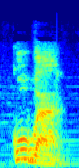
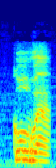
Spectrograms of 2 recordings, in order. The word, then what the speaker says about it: Khuba: Por supuesto, de hecho, ahora traemos una recomendación del grupo Kuba. Se escribe K-H-U-B-A. Kuba, que nos trae la canción El Océano de Dios.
